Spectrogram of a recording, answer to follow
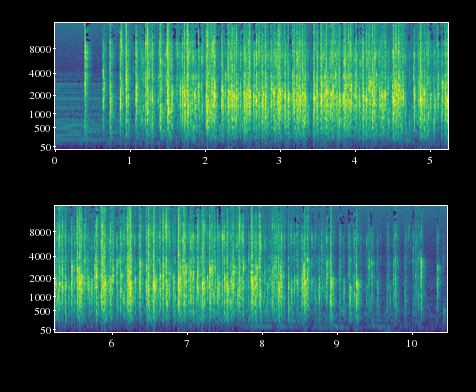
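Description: Audience applauding after a piano piece, beginning about half a second in as the piano's last chord fades, a dense steady clapping that thins out near the end.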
